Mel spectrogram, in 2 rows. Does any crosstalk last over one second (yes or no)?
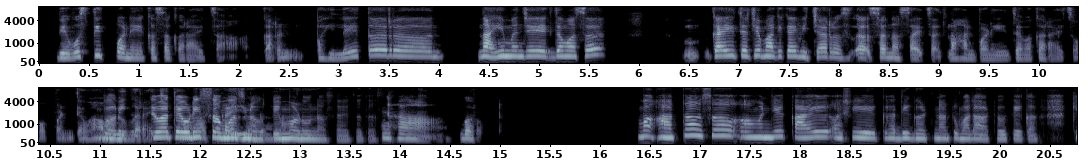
yes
